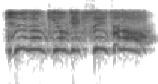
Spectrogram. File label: player killed ally mood high, speech jp; War Thunder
